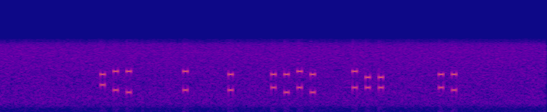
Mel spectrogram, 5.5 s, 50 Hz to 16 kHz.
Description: DTMF, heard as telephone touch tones, dialled by machine, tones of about 50 ms, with phone line noise. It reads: 063 6 5 8292 977 85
